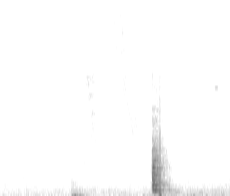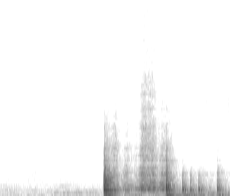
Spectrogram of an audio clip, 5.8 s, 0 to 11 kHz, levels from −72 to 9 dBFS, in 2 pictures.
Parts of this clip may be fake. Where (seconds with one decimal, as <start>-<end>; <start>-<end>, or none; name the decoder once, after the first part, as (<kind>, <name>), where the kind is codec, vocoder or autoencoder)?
none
